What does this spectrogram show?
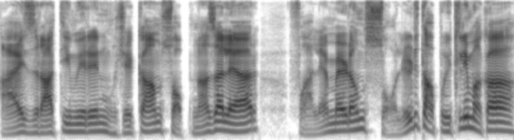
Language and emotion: Goan Konkani, fearful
